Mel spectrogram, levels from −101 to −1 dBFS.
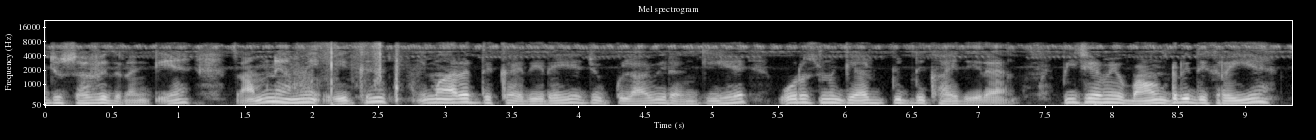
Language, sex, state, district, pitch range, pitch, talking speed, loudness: Hindi, male, Rajasthan, Churu, 120-155 Hz, 135 Hz, 190 wpm, -24 LUFS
